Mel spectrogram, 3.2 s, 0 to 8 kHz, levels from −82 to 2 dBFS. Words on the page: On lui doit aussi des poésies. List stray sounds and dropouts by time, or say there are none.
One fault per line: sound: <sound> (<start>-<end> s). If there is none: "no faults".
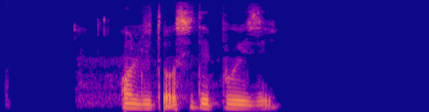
sound: dropout (1.2-1.2 s)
